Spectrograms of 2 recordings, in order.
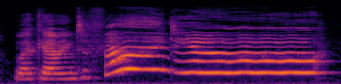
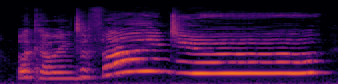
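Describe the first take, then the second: First: High, slow, loud taunting chant; sing-song taunt. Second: Sing-song taunt. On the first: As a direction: taunt like a playful stalker. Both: Acted. Romans calling out.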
